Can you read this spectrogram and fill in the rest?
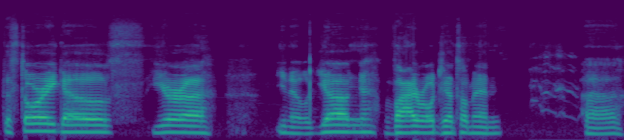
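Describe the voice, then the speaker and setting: A man hosting a staged reading, talking casually and haltingly. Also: a little high, steady tone, fairly bright tone, dry recording. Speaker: host of a staged game reading. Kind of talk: casual commentary and introductions.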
